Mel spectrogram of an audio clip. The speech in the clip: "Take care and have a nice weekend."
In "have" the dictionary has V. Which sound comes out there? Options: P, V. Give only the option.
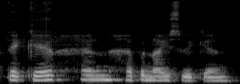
P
